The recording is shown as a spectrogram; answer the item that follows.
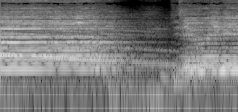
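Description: Mixed male and female a cappella group singing through microphones, holding a sustained chord that dies away about a second in; after a brief pause the voices come back in near the end.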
